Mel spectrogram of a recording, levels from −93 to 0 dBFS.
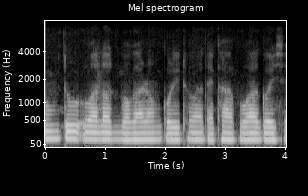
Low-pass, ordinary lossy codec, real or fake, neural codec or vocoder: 7.2 kHz; Opus, 32 kbps; fake; codec, 16 kHz, 16 kbps, FreqCodec, smaller model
